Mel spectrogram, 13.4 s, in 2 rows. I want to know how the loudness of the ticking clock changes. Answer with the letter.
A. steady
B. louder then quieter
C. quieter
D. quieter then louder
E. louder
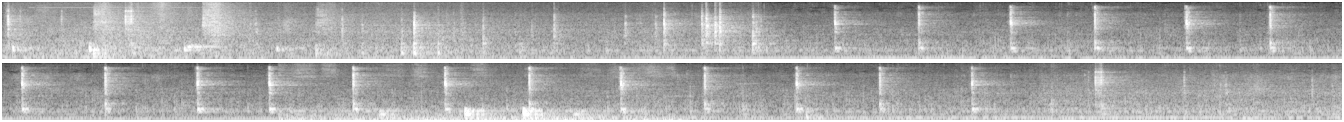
B.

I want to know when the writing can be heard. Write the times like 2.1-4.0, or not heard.
0.0-1.5, 8.1-10.1.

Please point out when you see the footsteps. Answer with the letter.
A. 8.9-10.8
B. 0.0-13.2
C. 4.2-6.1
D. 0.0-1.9
D.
